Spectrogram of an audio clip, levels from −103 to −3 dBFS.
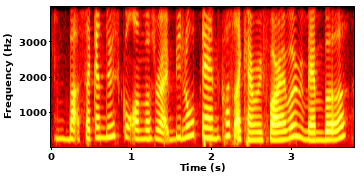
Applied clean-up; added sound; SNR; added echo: none; none; none; none.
